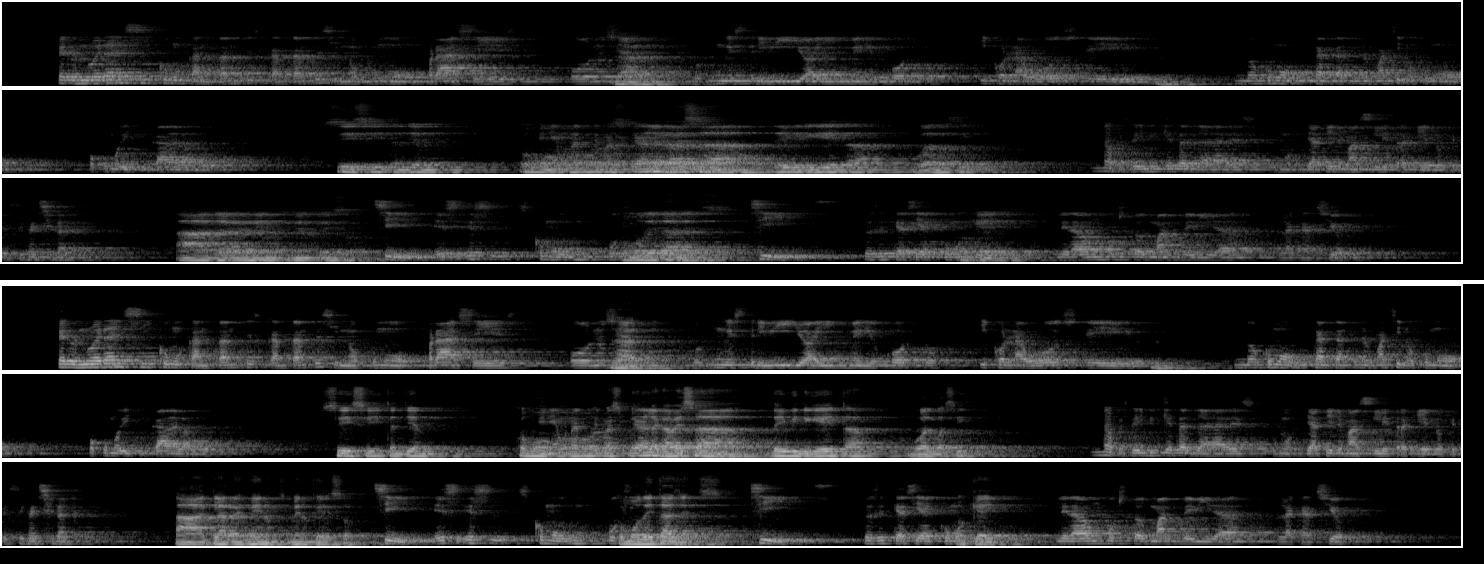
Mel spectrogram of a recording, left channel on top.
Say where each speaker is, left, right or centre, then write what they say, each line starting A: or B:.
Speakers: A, on the right; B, on the right.
A: pero no era en sí como cantantes, cantantes, sino como frases o no sé,
B: Claro.
A: algún un estribillo ahí medio corto y con la voz eh,
B: Ujú.
A: no como un cantante normal, sino como un poco modificada la voz.
B: Sí, sí, te entiendo. Como
A: Tenía una temática,
B: me s- me viene a la cabeza David Guetta o algo así.
A: no, pues David Guetta ya es como, ya tiene más letra que lo que te estoy <laughs> mencionando.
B: Ah, claro, es menos, menos que eso.
A: Sí, es, es, es como un poquito,
B: Como detalles.
A: como Sí, entonces que hacían como
B: Ok,
A: que le daban un poquito más de vida a la canción.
